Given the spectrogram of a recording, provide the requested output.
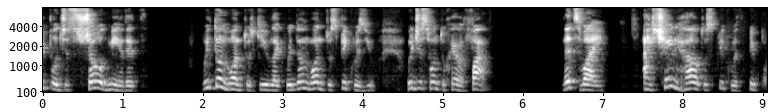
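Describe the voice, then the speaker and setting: A man's high voice in a Russian accent, at a moderate pace with ordinary pitch variation and long, frequent pauses. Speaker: startup founder vlogger. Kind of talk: vlog monologue. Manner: halting.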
